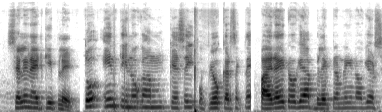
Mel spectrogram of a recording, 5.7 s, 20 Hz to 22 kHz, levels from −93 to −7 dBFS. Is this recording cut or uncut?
cut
